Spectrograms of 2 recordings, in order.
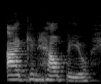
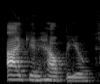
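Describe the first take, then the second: No difference in how they are said.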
